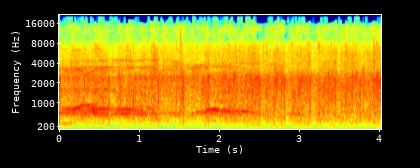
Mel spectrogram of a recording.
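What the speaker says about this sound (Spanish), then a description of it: "grite y aplaude fuerte al Rey de Gloria" A church congregation applauds loudly at a Sunday morning worship service, a dense, steady roar of clapping that holds for about four seconds, with faint voices mixed in.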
